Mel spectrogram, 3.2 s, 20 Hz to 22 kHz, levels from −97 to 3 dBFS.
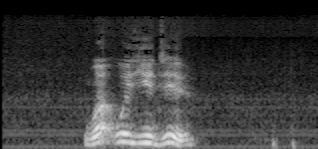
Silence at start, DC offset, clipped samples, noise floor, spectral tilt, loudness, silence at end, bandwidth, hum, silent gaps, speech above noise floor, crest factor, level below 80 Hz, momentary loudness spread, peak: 0.85 s; under 0.1%; under 0.1%; -54 dBFS; -8 dB/octave; -15 LUFS; 0.45 s; 7.8 kHz; none; none; 40 dB; 18 dB; -56 dBFS; 9 LU; 0 dBFS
